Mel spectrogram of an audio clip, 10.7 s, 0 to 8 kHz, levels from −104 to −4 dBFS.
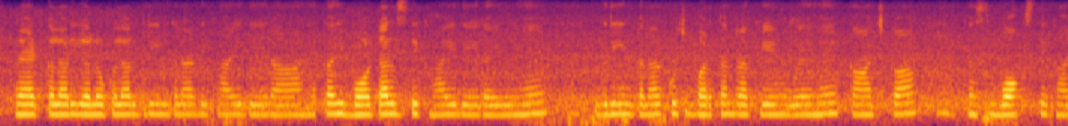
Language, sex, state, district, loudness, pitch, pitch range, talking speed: Hindi, female, Bihar, Bhagalpur, -19 LUFS, 195 Hz, 190-200 Hz, 155 wpm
